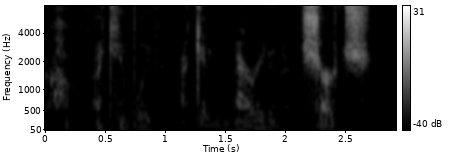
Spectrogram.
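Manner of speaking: breathy, barely voiced under-the-breath whisper. Retelling what parents said at an elopement: imitating someone muttering under their breath. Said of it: "said it, like, under their breath".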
